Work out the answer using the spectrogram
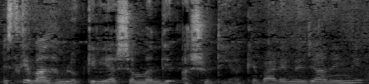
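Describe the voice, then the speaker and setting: A woman teaching a grammar lesson, slowly repeating example sentences for her students. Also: mid-range voice, darkish tone, a little hiss or hum.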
